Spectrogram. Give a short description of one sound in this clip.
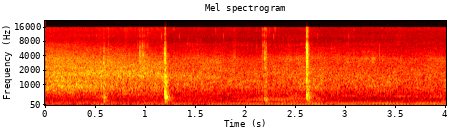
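A car door latch clicks as the door is pulled open.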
